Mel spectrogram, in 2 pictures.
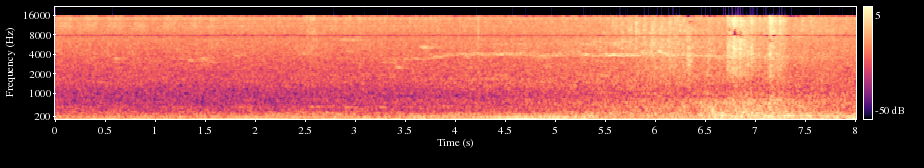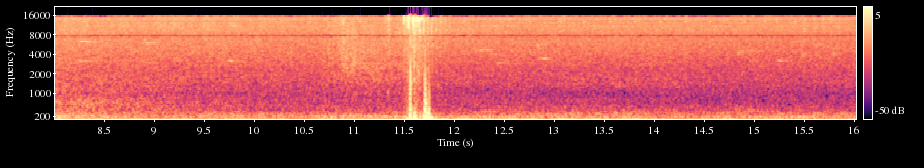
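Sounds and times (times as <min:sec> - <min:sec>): steady low rumble: 0:00.0 - 0:16.0.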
